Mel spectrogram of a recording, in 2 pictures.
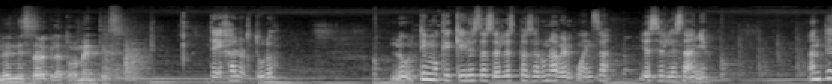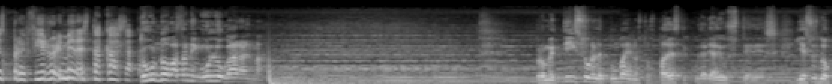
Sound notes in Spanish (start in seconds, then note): none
